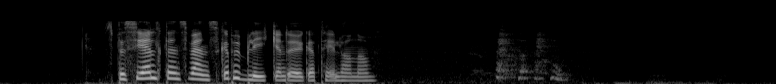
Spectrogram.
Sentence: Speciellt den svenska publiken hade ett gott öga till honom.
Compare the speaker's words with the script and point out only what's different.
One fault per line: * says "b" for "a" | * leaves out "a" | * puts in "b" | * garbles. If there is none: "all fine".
* leaves out "hade ett gott"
